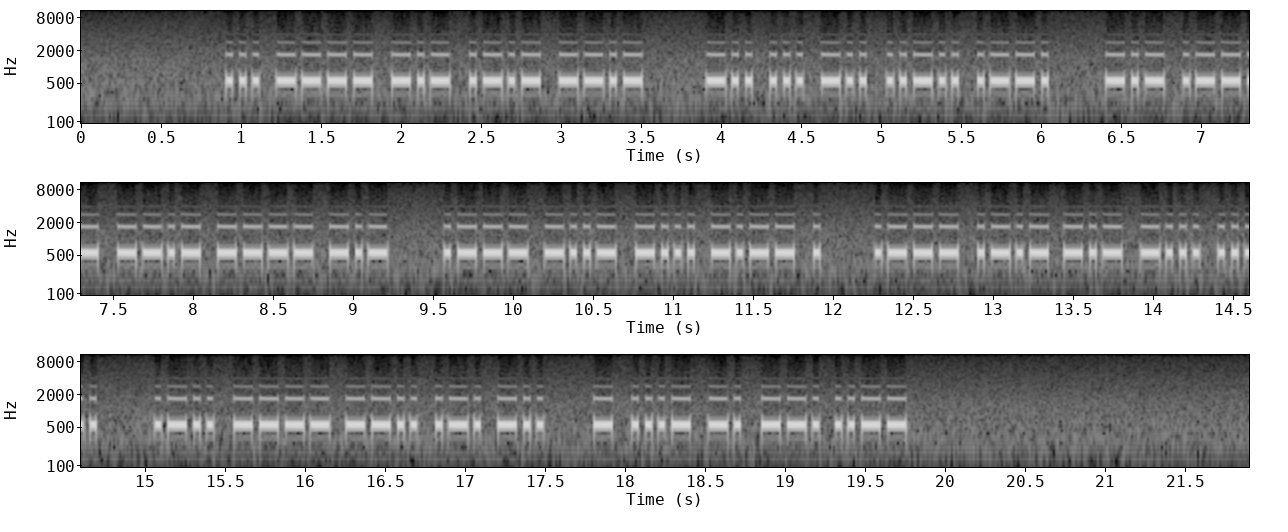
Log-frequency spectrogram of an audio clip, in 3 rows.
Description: Morse code (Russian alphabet), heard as a keyed tone, hand-sent with a paddle, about 29 wpm, 560 Hz. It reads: СШКЯЩ ДСДЭП КЙЩШК ЙЬБЫЕ ЙЯКБХ ЛШЗРД ТЖНГЮ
